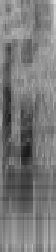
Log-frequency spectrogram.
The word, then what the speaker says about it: Hamor: Já havia um povo ali naquele lugar, eram os siquemitas, ou a família de Amor com H, poderíamos pronunciar Hamor.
